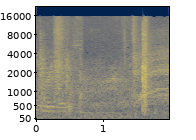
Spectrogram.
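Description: A door lock being worked, with one sharp click about one and a half seconds in, and faint voices around it.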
